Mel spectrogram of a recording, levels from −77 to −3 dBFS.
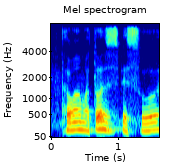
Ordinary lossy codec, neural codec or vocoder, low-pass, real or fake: none; none; 7.2 kHz; real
